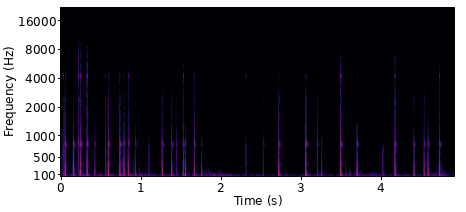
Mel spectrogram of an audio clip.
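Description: Fingertips and nails tap and scratch the surface of a large, flat, solid bamboo cutting board, heard close up. A quick, irregular run of short, dry knocks each carries a low thump and a bright nail click, then dies away almost at once. Faint scratching fills the gaps between taps.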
